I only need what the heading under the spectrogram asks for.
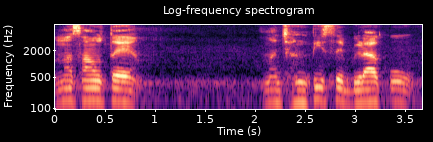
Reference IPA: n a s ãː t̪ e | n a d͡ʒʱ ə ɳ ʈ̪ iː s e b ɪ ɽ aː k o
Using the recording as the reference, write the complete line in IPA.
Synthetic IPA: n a s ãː t̪ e | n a d͡ʒʱ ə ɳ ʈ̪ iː s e b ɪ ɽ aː k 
